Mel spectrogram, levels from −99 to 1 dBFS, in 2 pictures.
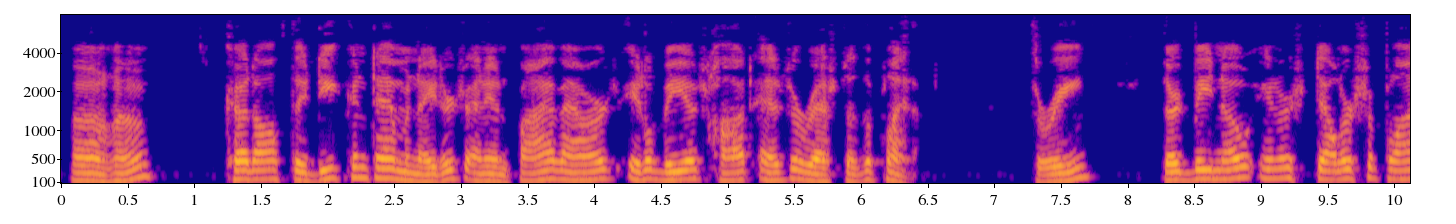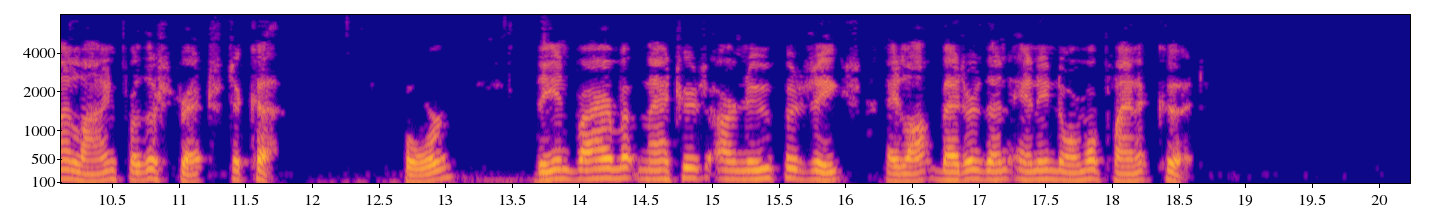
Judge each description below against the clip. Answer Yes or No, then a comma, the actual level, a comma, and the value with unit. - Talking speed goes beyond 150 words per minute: No, average, 140 wpm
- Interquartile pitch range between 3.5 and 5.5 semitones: No, average, 2.9 semitones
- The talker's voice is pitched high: No, medium, 155 Hz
